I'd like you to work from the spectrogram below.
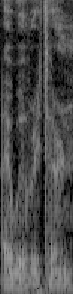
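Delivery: threatening unvoiced whisper.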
